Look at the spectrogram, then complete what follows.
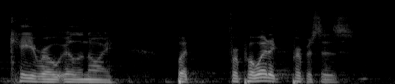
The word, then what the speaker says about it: Cairo: very bottom tip of Illinois called um it's pronounced Koo Illinois but for poetic purposes for poetic purposes I uh I decided to pronounce it Cairo because it rhymes with maybe my favorite part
